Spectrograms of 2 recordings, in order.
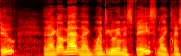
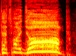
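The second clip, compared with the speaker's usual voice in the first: very high, very loud, shrill overreacting yell; 14 semitones higher, 9 dB louder than usual. Telling a story about an angry man, imitating him freaking out. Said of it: "Like overreacting for throwing mattress in his dump".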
